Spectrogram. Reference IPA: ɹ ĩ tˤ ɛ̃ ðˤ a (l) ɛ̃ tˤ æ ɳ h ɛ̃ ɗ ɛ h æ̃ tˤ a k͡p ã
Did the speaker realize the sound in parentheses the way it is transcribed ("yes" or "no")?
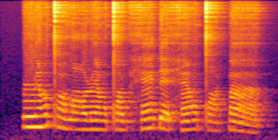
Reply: no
